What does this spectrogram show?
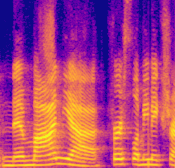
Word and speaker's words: Nemanja: It's Nemanja, and inside Balkans is, outside is, I'll say yeah.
